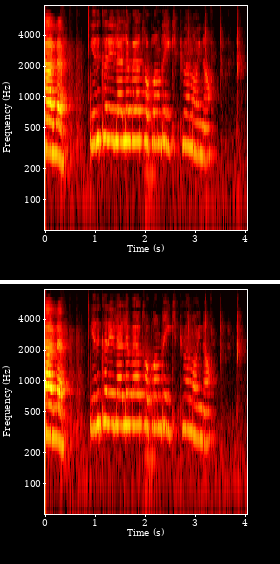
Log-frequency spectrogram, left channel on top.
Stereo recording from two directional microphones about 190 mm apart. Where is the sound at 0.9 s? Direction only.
5° right (ahead or behind).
